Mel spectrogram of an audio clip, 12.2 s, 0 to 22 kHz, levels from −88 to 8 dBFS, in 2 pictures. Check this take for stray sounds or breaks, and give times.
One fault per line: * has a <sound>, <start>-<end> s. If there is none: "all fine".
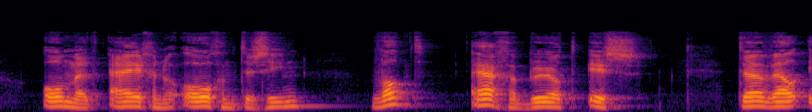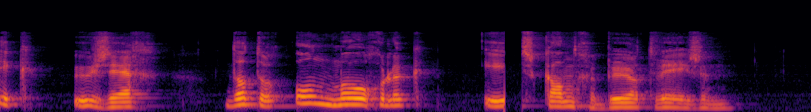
* has a dropout, 9.9-10.0 s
